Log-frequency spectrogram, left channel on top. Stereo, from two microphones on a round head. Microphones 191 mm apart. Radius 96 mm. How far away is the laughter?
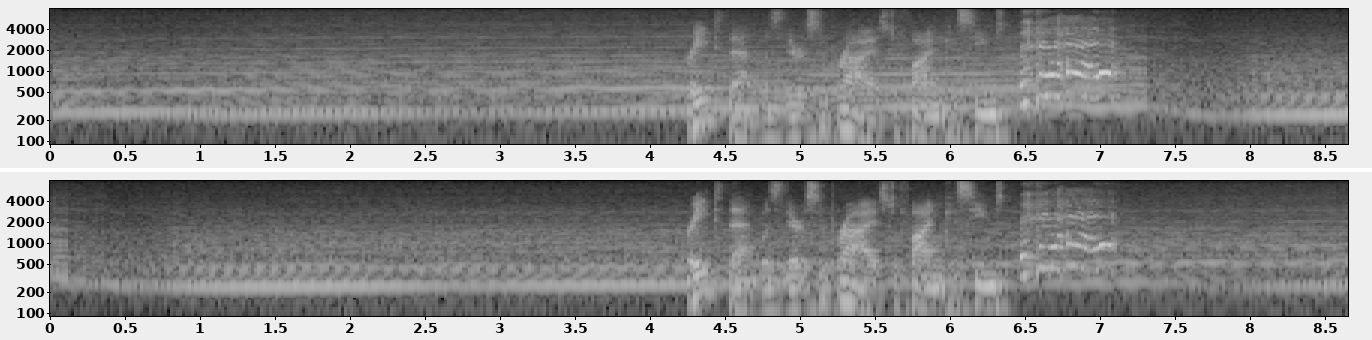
About 0.8 m.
